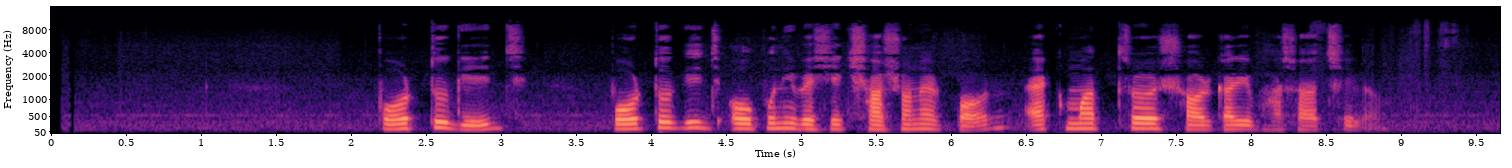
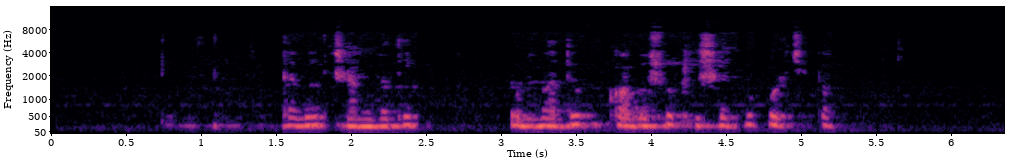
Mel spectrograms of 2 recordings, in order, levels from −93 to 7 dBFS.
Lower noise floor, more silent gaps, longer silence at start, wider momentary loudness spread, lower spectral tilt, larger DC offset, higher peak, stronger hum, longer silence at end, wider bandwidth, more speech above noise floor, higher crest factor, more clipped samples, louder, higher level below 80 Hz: second, -56 dBFS vs -79 dBFS; neither; first, 2.2 s vs 0.9 s; second, 9 LU vs 15 LU; about the same, -7 dB/octave vs -6 dB/octave; neither; first, -2 dBFS vs -20 dBFS; neither; second, 0.85 s vs 1.15 s; first, 9.6 kHz vs 7.8 kHz; second, 34 dB vs 46 dB; first, 22 dB vs 16 dB; neither; first, -22 LUFS vs -34 LUFS; first, -68 dBFS vs -78 dBFS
